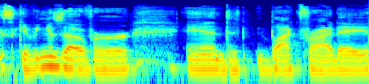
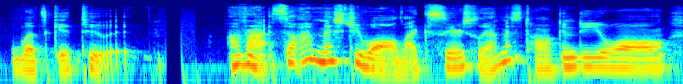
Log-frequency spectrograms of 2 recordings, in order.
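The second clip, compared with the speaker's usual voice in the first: normal talking voice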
